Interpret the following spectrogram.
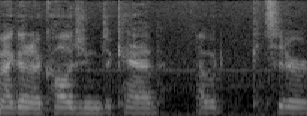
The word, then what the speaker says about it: DeKalb: DeKalb. DeKalb. Yeah. DeKalb, Illinois. Home of the second worst college in the United States, and that's a fact. So if you're thinking about going to college in DeKalb, I would consider not doing that.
